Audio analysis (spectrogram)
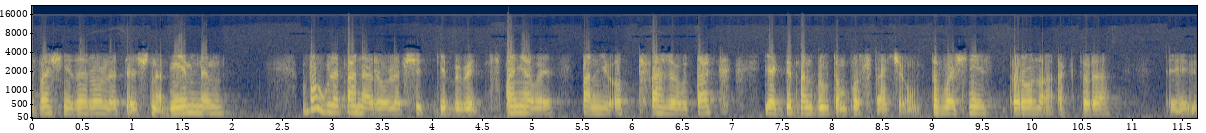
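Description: A woman in her eighties from Poland calls in to a TV talk show, speaking in a heartfelt, halting way and often searching for words. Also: medium pitch. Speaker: caller. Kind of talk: phone-in call to a TV talk show. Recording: dull phone line.

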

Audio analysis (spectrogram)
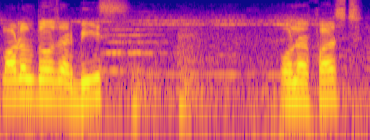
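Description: A North Indian man with a slightly high voice gives a used car walkaround. He lists features in short, matter-of-fact phrases. He is recorded outdoors in a car lot, with faint street noise behind him. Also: flat delivery, a little slow. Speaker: used car dealer presenting cars. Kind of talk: spoken walkaround sales presentation. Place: outdoor car lot, beside and inside cars. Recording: noisy outdoor street ambience.

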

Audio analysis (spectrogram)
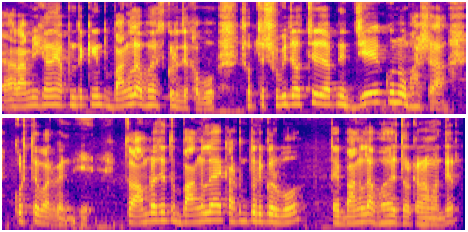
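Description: A man's voice: on the high side, fairly bright tone. A man hosting an informal step-by-step tutorial, explaining things in a repetitive way with frequent tag words. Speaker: tutorial host. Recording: clearly audible background noise.

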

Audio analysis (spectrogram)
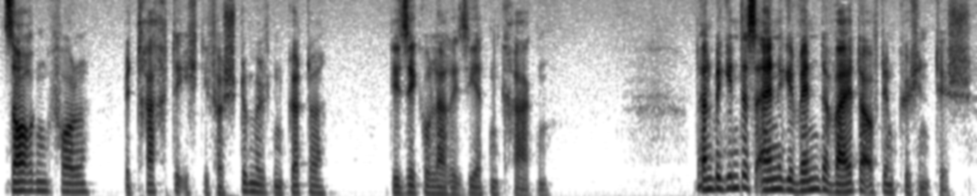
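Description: A lonely, brooding man speaking his thoughts aloud in a radio play. He talks in a reflective, literary way, in a plain mid-pitched voice. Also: expressive, measured pace. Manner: reflective, literary inner monologue. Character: lonely man brooding over phantom pains.

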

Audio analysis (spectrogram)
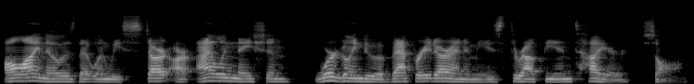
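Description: A man's voice: mid-range voice, fairly even intonation, normal speed, a bit bright. A man co-hosting a podcast with casual, comedic talk. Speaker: podcast co-host.

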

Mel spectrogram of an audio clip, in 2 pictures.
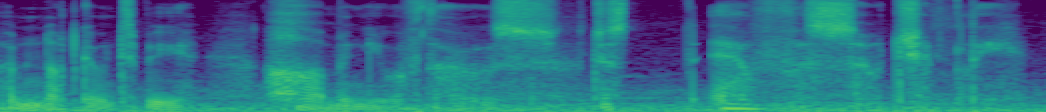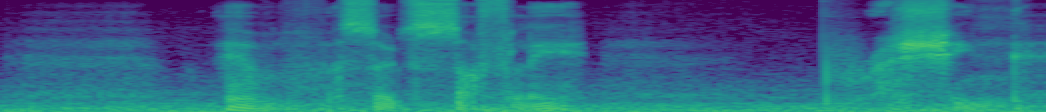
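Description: Gentle protective butler-type servant for ASMR roleplay male actor: soft breathy whisper, deep gravelly fry, unhurried, courteous and comforting. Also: wildly swooping pitch, exaggerated voice. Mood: soothing, hushed. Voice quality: soft, breathy whisper with low creaky rasp. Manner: slow, tender, reassuring, formally polite. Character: gentle, protective male servant soothing his master to sleep. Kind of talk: ASMR roleplay, personal attention.

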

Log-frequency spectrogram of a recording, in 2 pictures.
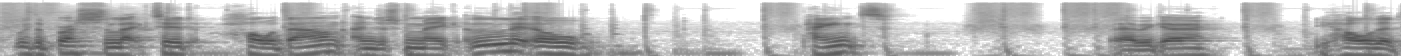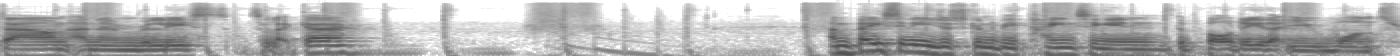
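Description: A man in his twenties giving a casual, chatty software tutorial, thinking aloud as he demonstrates. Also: mid-range voice. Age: 20s. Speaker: host, tutorial presenter.

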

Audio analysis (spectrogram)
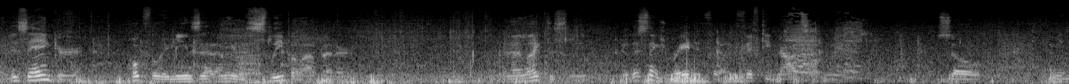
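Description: A man in his thirties hosting a sailing vlog, chatting and joking on camera while standing on a dock. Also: mid-range voice. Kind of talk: casual on-camera explaining. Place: outdoor marina dock beside boats. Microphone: camera mic from a few steps away. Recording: loud outdoor wind and harbor noise.

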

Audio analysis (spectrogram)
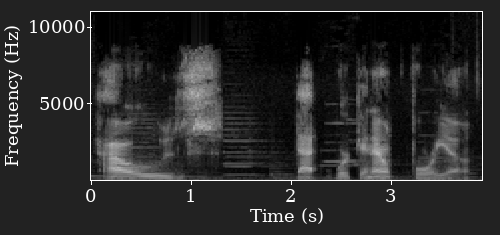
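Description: A man's voice: medium pitch, extremely slow, a bit bright, faint music behind. A man playing a blunt, teasing young adventurer in an amateur comedy radio drama, with a needling manner.

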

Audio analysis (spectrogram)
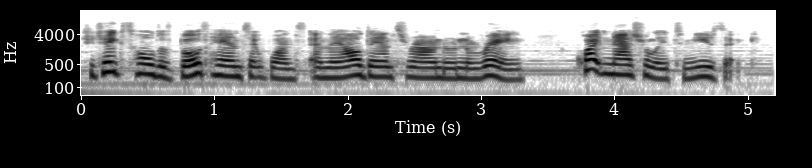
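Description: A woman's voice: medium pitch, fairly quick, faint music behind. A woman narrator reading stage directions in a scripted dramatized audiobook.

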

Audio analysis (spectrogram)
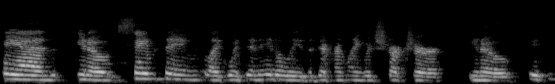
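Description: A woman's voice: medium pitch, steady tone, normal speed. Woman with a spanish-speaking accent on a muffled far-off webcam, kinda hesitant, lots of you know. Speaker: workshop participant. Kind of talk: casual discussion on a video call. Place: home office. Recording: muffled, distant webcam audio.

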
